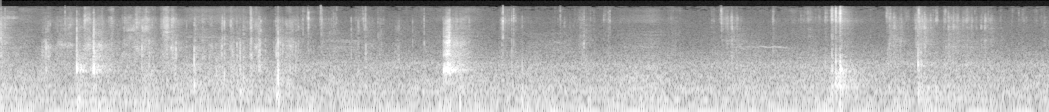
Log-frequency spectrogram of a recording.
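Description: Faint rustling and a few soft clicks of artificial flower leaves and thread being handled at the stems of a bouquet as it is bound, over a low steady hum.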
